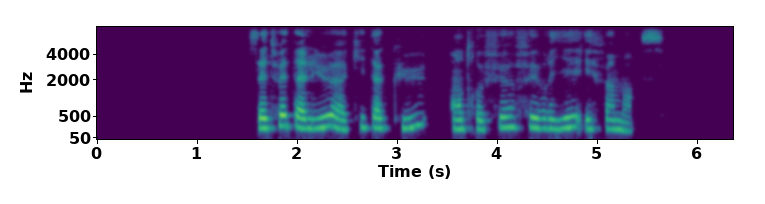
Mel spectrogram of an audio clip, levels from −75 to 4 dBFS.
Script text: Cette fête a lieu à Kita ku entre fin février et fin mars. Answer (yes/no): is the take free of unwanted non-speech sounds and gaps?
yes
